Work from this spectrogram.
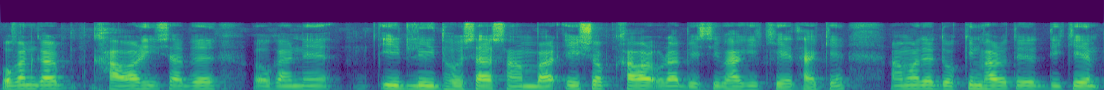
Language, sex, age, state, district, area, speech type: Bengali, male, 30-45, West Bengal, South 24 Parganas, rural, spontaneous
